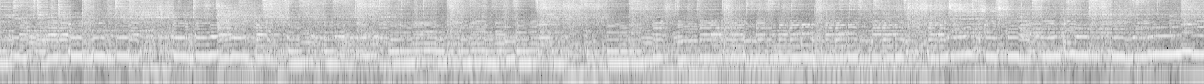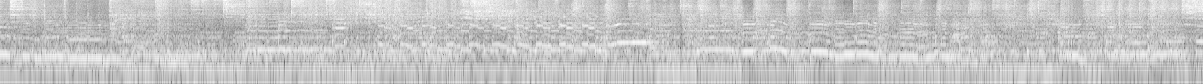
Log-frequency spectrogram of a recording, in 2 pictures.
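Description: Jazz fusion played live: a hollow-body electric guitar plays a winding single-note melody over low bass notes and a drum kit.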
